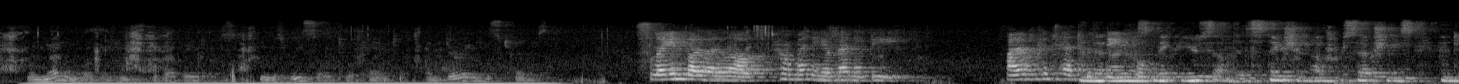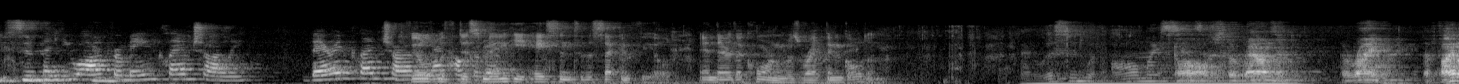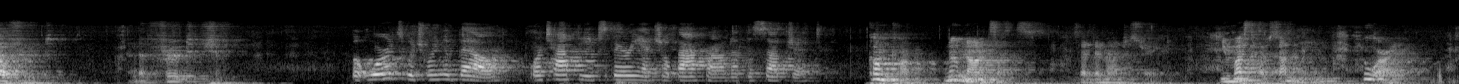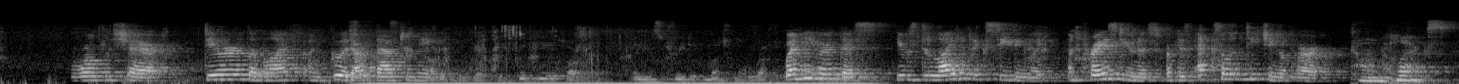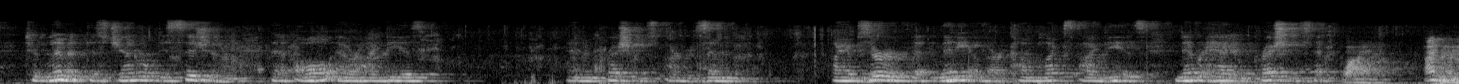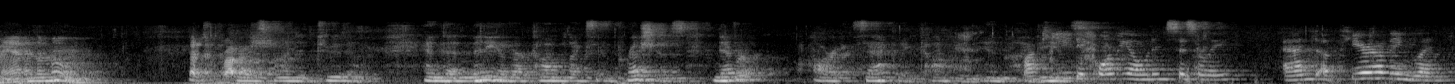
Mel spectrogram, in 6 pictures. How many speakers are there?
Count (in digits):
9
